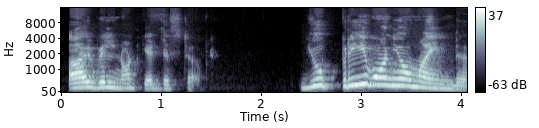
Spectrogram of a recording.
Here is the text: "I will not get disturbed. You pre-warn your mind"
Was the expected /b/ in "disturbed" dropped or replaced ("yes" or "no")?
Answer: no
